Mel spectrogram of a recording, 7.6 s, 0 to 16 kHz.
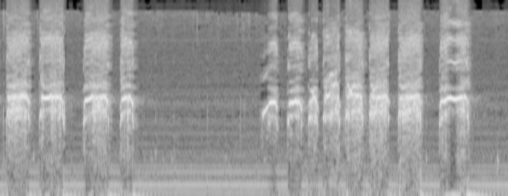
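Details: Young osprey at a Loch Garten nest on 18 July 2012 at 13:32, mantling over a fish just brought in by the adult male and screeching: loud, harsh, rasping screeches in two rapid bursts of repeated cries, separated by a brief pause.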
